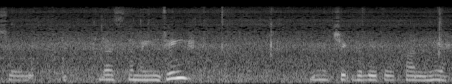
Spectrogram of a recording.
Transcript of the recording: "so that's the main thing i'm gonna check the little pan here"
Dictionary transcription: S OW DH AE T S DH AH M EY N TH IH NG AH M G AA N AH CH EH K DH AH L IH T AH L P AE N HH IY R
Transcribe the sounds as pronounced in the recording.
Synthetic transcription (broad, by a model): S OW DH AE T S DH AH M EY N T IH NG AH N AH CH EH K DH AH L IH T AH L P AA N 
